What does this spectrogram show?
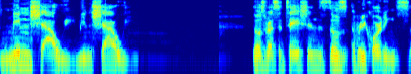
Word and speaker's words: Minshawi: It's Minshawi.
